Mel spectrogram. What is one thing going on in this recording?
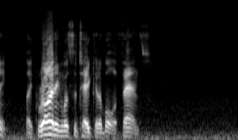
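A man speaks with animation, close to a phone microphone.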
